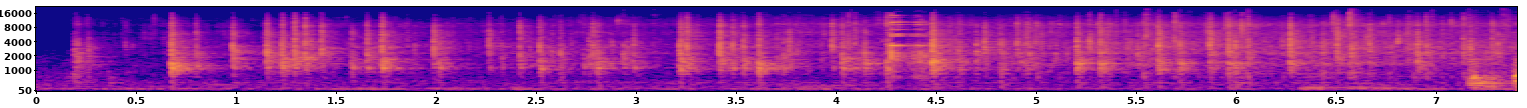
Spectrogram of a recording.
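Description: Cumin and mustard seeds crackling in hot oil for tempering, a dense run of sharp, rapid pops and spits over a soft sizzle, close and fairly quiet, with no talking.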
